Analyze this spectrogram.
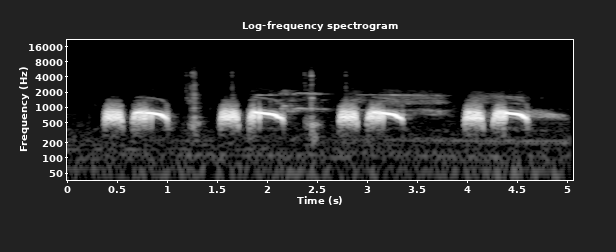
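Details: Spotted dove kept as a decoy bird, cooing to spur other doves to call: four repeated low phrases, each a short hoot then a longer falling coo, roughly once every second, with faint clicks between.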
